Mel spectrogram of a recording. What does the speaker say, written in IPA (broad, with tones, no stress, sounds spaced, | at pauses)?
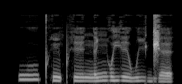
w uː˦ pʰ ĩ˨ pʰ eː˨ ŋ ɛ˦ ɲ o˦ j e˦˨ w i˦˨ d͡ʒ ɛ˨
